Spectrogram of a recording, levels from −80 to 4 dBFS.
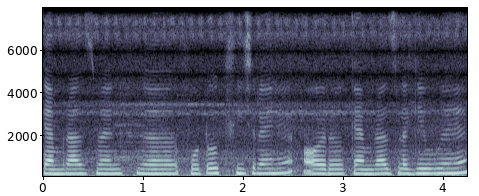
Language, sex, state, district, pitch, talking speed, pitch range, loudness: Hindi, female, Bihar, Saran, 215 Hz, 170 wpm, 210-225 Hz, -15 LUFS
